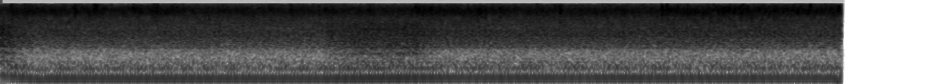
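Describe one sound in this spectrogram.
A bus engine drones while cruising at speed.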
